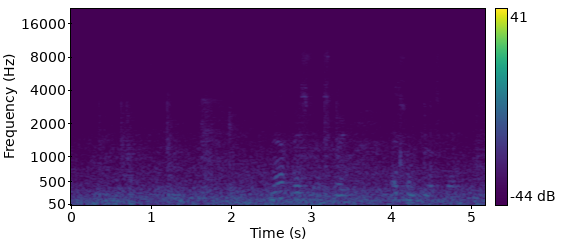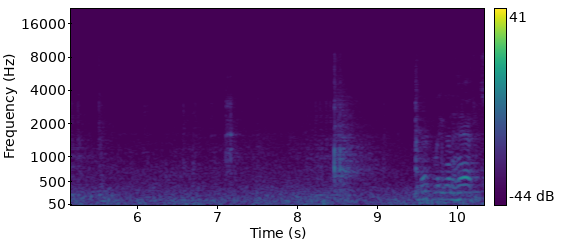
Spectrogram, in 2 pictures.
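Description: Light clicks and knocks of hands working on a plastic planter seed hopper and its meter fasteners, with a sharper click about eight and a half seconds in. Some low muttering comes about three seconds in.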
